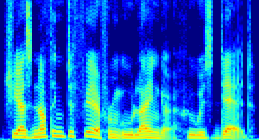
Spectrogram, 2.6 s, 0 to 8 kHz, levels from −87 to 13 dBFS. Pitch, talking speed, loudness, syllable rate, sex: 175 Hz, 230 wpm, -19 LUFS, 5.4 syllables/s, female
